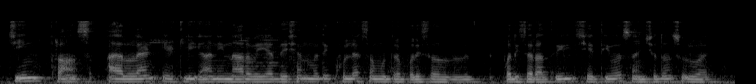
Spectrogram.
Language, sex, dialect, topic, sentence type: Marathi, male, Standard Marathi, agriculture, statement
